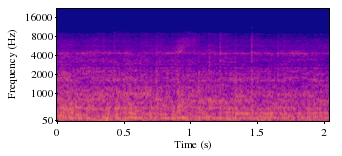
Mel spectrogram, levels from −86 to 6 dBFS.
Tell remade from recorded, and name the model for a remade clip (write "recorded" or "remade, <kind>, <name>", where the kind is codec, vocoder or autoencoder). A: remade, codec, SNAC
